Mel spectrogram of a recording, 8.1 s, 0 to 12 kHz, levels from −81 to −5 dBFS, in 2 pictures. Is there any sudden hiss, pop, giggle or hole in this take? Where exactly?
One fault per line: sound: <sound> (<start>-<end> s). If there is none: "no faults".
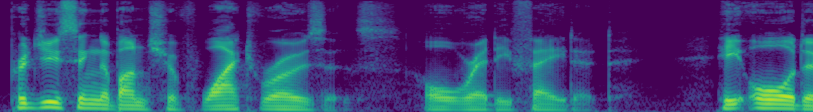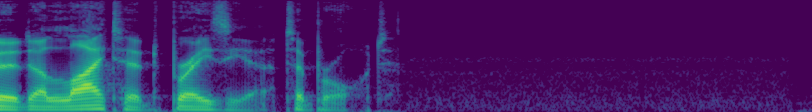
no faults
